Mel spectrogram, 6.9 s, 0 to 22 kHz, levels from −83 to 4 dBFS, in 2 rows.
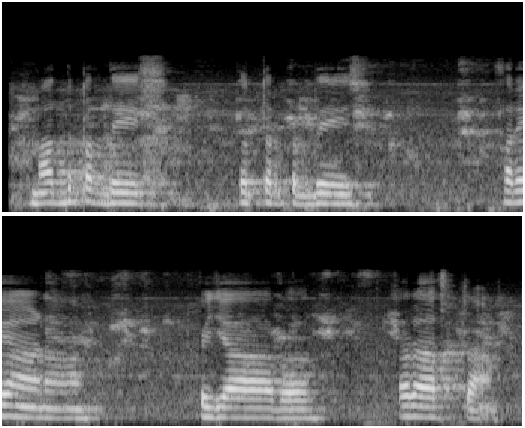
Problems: background sounds at intervals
